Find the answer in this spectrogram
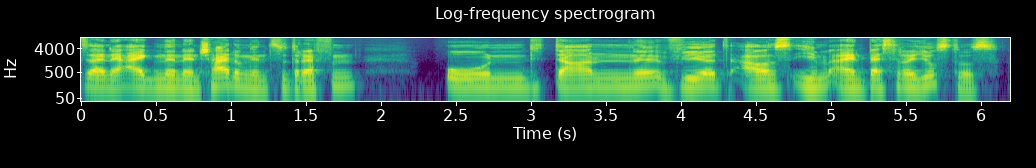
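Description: A man in a reflective podcast discussion, speaking in a halting, analytical way. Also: medium pitch, no room sound, clean studio sound.

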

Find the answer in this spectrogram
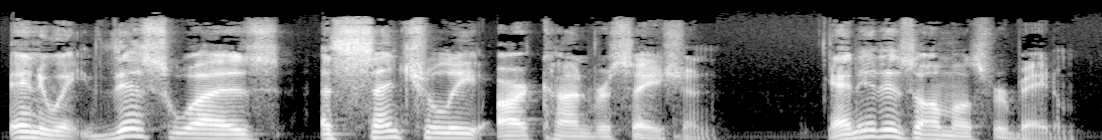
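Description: An older American man hosting a podcast, telling humorous anecdotes in a conversational, wry and animated way. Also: medium pitch, moderate pace, dry recording, clean studio sound. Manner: wry, animated, acts out dialogue in his stories. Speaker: podcast host.

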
